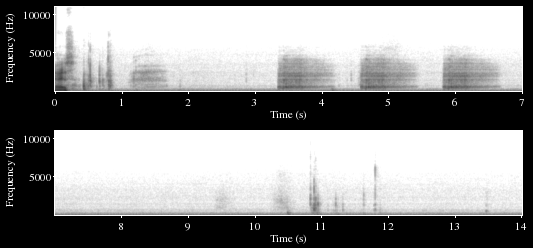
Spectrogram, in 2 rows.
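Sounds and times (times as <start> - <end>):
toy electronic sound effect: 3.4 - 6.6.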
